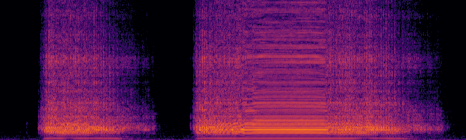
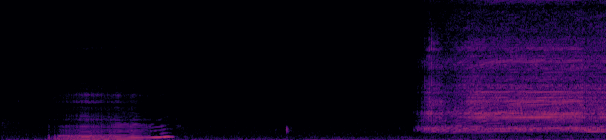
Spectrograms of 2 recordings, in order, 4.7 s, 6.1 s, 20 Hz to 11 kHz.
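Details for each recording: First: Shark ION RV761 robot vacuum suction motor bench-run with applied voltage: harsh, rasping buzz-whine over a hissy rush instead of a clean hum. Failing suction motor, being replaced. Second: Shark ION Robot RV761 vacuum, replacement suction motor bench-tested on a battery before fitting (old one made a horrible noise): small motor spins up to a high, even whir for about two seconds, no rattle or scrape; normal running.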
